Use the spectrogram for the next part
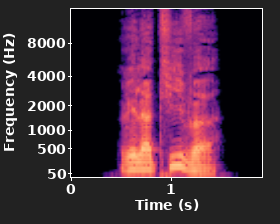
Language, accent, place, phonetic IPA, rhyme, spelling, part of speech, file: German, Germany, Berlin, [ʁelaˈtiːvə], -iːvə, relative, adjective, De-relative.ogg
- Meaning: inflection of relativ: 1. strong/mixed nominative/accusative feminine singular 2. strong nominative/accusative plural 3. weak nominative all-gender singular 4. weak accusative feminine/neuter singular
